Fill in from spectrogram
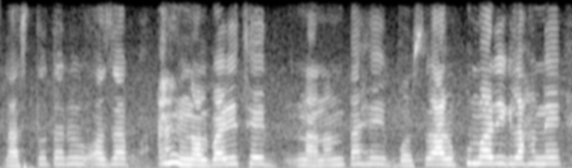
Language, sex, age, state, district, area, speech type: Assamese, female, 45-60, Assam, Nalbari, rural, spontaneous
